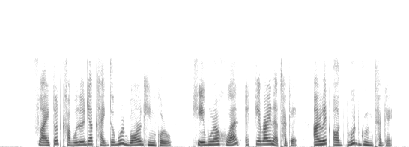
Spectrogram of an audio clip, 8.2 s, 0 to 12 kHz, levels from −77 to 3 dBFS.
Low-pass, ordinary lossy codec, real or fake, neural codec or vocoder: 7.2 kHz; none; fake; codec, 16 kHz, 1 kbps, X-Codec, HuBERT features, trained on balanced general audio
